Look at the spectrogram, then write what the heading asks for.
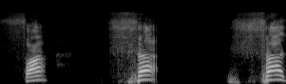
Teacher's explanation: కానీ ఫ్రికటివ్స్లో ఏమవుతాం అంటే గాలి పూర్తిగా ఆపము, గాలి కొద్ది కొద్దిగా బయటకు వస్తూ ఉంటుంది అన్నట్టు, సన్నగా.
